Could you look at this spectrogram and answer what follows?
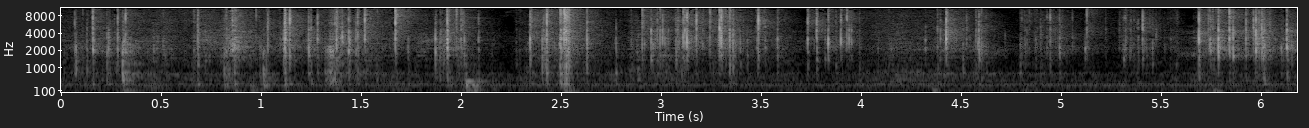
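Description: Plastic packaging crinkling and rustling as it is handled, in quick irregular crackles, with a couple of light knocks about two seconds in.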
